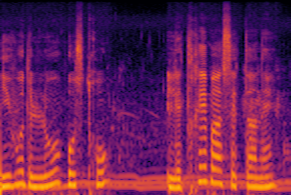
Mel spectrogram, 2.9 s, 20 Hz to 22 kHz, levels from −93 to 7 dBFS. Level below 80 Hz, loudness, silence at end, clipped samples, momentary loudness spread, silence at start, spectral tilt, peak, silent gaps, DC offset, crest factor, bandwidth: -44 dBFS; -17 LUFS; 0 s; under 0.1%; 9 LU; 0 s; -5 dB/octave; -4 dBFS; none; under 0.1%; 14 dB; 16.5 kHz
